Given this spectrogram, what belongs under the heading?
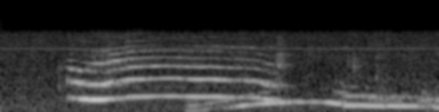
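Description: An angry cat lets out a drawn, wavering yowl that rises and falls, then a second lower moaning growl-like call follows, close and fairly loud with no talking.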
